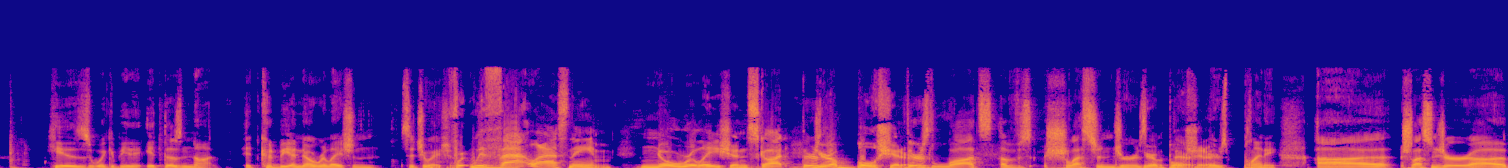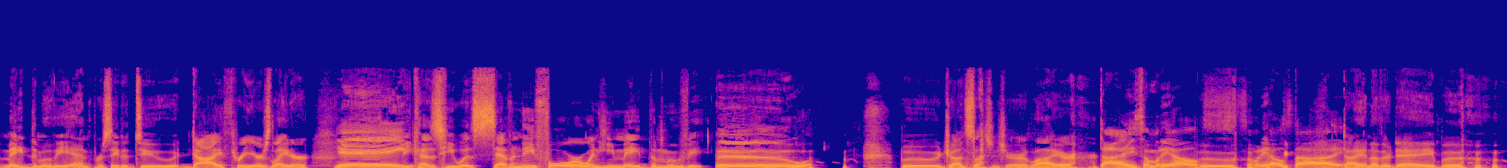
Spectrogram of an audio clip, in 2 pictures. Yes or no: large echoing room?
no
